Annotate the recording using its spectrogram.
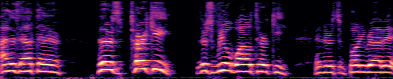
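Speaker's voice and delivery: acted, all-excited, very high, loud gush. Retelling running back into his office: imitating own past excitement. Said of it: "all excited".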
